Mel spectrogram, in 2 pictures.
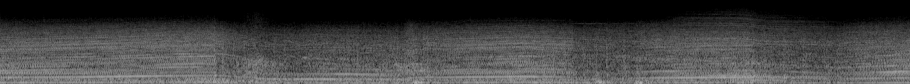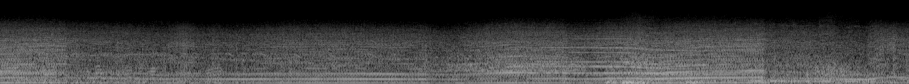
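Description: A V8 sports car engine revs at speed, its pitch dropping and climbing as it shifts gears.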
